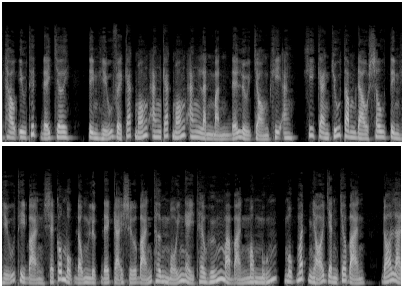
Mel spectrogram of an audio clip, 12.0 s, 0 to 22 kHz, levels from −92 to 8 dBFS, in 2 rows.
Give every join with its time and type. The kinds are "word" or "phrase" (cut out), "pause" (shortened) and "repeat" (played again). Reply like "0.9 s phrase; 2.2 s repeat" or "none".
2.4 s repeat; 4.4 s pause; 10.2 s pause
